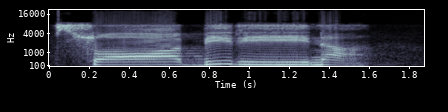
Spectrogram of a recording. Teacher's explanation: اب اس کے بعد ہے وَبَشِّرِ الصَّابِرِينَ، واو زبر وا، با شین زبر بش، شین زیر شی، وبشی، را صاد زیر رس، صاد کھڑا زبر صا، وبشر الصا، با زیر بی، را یا زیر ری، نون زبر نا، صابرینا، صاد فل موت پڑھا جائے گا، موٹا پڑھا جائے گا، کھڑا زبر ہے، ایک الف کی مقدار لمبا کر کے پڑھیں گے۔ جب یہاں پہ رکیں گے، سٹاپ کریں گے تو نون کو ساکن کر دیں گے، وَبَشِّرِ الصَّابِرِينَ، اس طریقے سے۔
